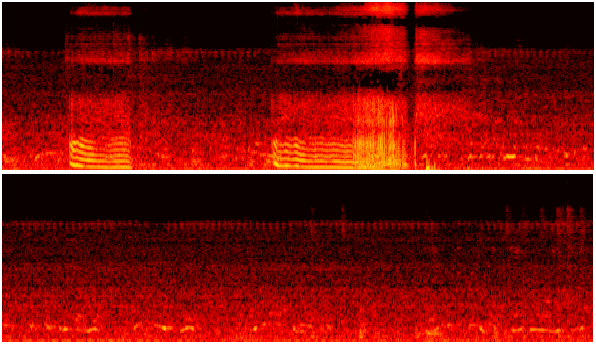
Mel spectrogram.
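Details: Pug napping with eyes rolled back to the whites: loud, rattling snore bursts with snorts on a few breaths, then quieter snuffling breathing; snoring.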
